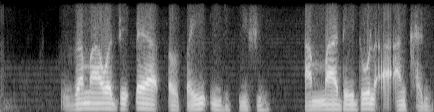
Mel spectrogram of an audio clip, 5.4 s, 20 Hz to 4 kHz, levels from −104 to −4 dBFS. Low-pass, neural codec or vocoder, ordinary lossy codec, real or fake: 3.6 kHz; none; none; real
